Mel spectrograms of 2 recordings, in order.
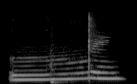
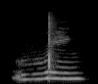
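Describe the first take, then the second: First: "Ring" as one beat with a held r; one drawn-out syllable. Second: Said in the usual way. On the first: Shown as a demonstration. Teacher shows one syllable, "Ring" held long. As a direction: stretch the opening r of "Ring". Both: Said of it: "That one just has one".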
